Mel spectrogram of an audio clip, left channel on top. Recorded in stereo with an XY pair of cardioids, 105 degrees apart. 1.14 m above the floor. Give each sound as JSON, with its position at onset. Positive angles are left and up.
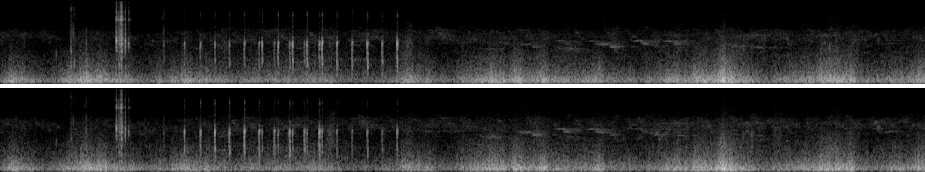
{"t": 1.2, "sound": "a camera shutter", "azimuth_deg": 30}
